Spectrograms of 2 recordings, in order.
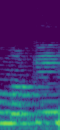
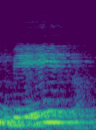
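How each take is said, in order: First: मके in two syllables, final e sounded; wrong reading. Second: Said in the usual way. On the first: Shown as a demonstration. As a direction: misread make as मके, "muh-kay". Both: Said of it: "इसको मके नहीं बोलेंगे".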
